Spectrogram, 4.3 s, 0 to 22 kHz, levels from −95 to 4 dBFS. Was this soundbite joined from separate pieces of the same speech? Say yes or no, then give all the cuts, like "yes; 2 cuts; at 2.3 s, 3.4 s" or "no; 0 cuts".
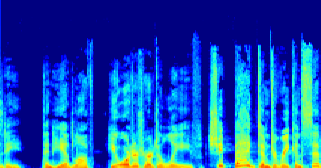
yes; 2 cuts; at 1.2 s, 2.7 s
